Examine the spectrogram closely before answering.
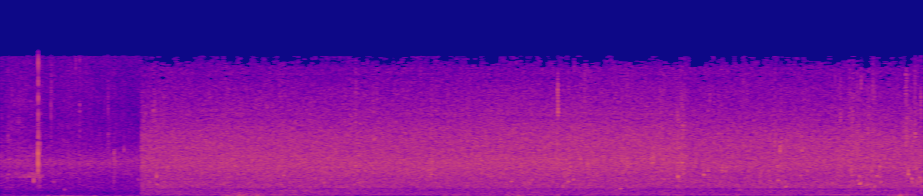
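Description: Rain falling on a lake's surface: a steady, dense hiss of drops that sets in abruptly about a second and a half in, after a quieter start.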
